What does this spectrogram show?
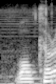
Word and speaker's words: Walkera: Walkera, I think that's how it's pronounced, W-A-L-K-E-R-A.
